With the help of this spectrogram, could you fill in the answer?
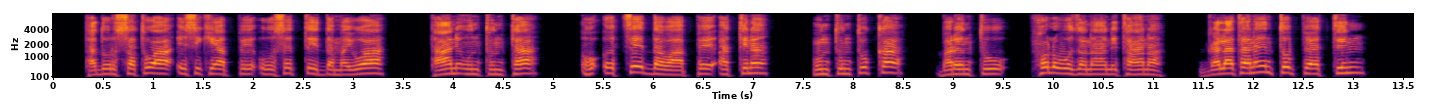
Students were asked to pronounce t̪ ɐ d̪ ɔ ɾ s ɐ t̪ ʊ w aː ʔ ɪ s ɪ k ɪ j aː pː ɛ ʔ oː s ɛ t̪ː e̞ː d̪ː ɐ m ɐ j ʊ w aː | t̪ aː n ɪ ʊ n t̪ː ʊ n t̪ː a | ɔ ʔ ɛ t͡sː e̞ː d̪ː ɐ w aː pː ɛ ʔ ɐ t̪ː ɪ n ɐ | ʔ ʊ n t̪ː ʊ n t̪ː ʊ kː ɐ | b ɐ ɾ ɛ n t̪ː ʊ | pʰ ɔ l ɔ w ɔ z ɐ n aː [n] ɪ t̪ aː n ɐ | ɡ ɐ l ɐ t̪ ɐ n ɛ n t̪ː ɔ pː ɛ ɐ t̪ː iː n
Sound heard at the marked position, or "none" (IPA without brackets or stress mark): n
